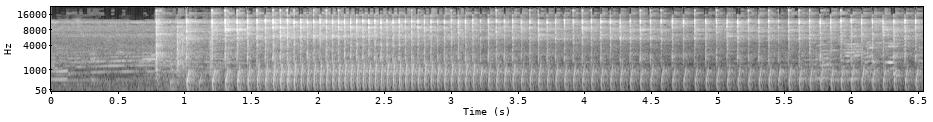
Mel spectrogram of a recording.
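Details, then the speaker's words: Honda Ruckus scooter, salvage title, being revived with rough carb idle tuning, idling with the exhaust removed (open header): sharp, raw, very loud unmuffled popping at a quick steady idle. "It sounds like It has no header on it. Yeah. That's open head."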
